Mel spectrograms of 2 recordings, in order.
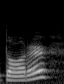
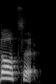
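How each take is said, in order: First: It is said in an American accent. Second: It is said in a Moroccan accent. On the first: "في الطريقة الأمريكية" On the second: "الطريقة المغربية"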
